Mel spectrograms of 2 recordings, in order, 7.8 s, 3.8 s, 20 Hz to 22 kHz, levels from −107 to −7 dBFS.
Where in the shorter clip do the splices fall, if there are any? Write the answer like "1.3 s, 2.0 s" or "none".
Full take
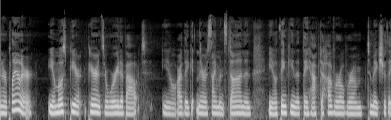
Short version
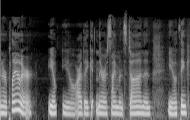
1.1 s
